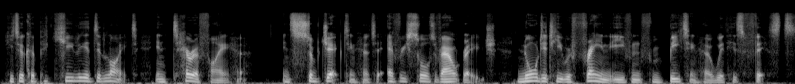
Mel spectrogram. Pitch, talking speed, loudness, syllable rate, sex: 120 Hz, 205 wpm, -21 LUFS, 5.7 syllables/s, male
